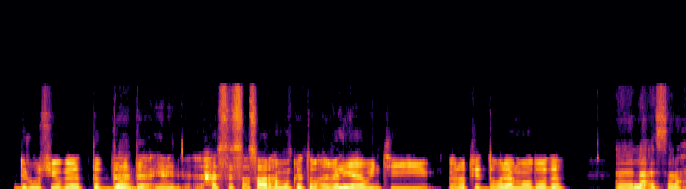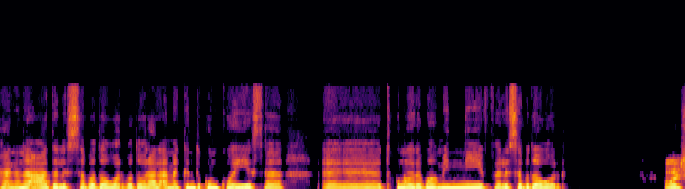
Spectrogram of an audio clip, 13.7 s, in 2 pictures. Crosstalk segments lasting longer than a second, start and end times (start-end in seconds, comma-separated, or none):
none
